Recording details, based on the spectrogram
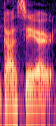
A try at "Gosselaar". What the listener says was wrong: Gosselaar. You're adding a syllable.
